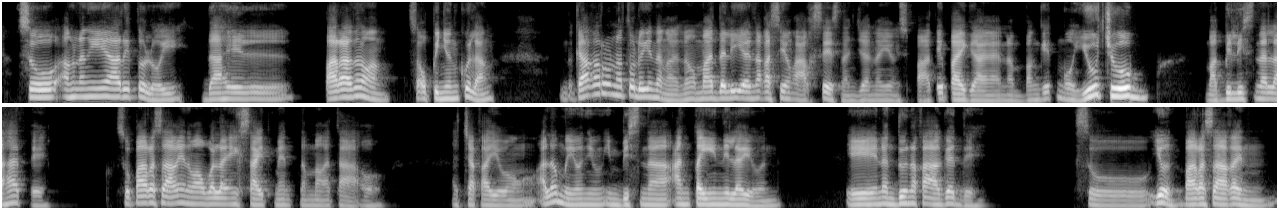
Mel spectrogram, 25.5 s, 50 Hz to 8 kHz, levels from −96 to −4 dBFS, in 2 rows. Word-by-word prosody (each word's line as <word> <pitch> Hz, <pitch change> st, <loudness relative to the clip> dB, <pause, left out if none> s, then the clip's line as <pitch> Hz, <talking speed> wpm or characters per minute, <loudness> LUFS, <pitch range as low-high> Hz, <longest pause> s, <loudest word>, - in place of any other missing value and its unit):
So, 175 Hz, +1 st, +3 dB
ang 180 Hz, 0 st, -1 dB
nangyayari 180 Hz, -1 st, +1 dB
tuloy, 130 Hz, -5 st, -3 dB, 0.2 s
dahil 135 Hz, +2 st, -1 dB, 0.8 s
para 165 Hz, +4 st, +7 dB
ano 200 Hz, -, +1 dB
lang, 135 Hz, -7 st, -1 dB, 0.2 s
sa -, -, -7 dB
opinyon 145 Hz, 0 st, -1 dB
ko 190 Hz, -, +1 dB
lang, 130 Hz, +3 st, -2 dB, 0.7 s
nagkakaroon 235 Hz, -, +1 dB
na 210 Hz, -, -3 dB
tuloy 180 Hz, -3 st, +2 dB
ng 120 Hz, -10 st, -4 dB
ano 135 Hz, +1 st, -6 dB
madalian 150 Hz, +1 st, +1 dB
na 155 Hz, -, -3 dB
kasi 150 Hz, +1 st, -1 dB
yong 140 Hz, -, -8 dB
access. 115 Hz, 0 st, -3 dB
Nandiyan 105 Hz, +2 st, -10 dB
na 110 Hz, -, -10 dB
yong 110 Hz, -2 st, -11 dB
Spotify, 120 Hz, +7 st, -1 dB
gaya 105 Hz, -1 st, -3 dB
ng 105 Hz, -1 st, -11 dB
banggit 135 Hz, +8 st, -8 dB
mo. 125 Hz, -6 st, -6 dB
YouTube, 190 Hz, -, +8 dB, 0.6 s
mabilis 130 Hz, +5 st, -3 dB
na 140 Hz, -, +2 dB
lahat, 150 Hz, +4 st, -2 dB
eh. 105 Hz, -1 st, -9 dB, 0.7 s
So, 145 Hz, -, -7 dB
para 155 Hz, +1 st, +3 dB
sa 155 Hz, -3 st, +2 dB
akin 160 Hz, -1 st, -2 dB
nawawala 135 Hz, -1 st, -1 dB
excitement 120 Hz, -2 st, -4 dB
ng 110 Hz, -, -12 dB
mga 110 Hz, 0 st, -9 dB
tao. 100 Hz, 0 st, -9 dB, 0.7 s
At -, -, -17 dB
tsaka, 115 Hz, -1 st, -3 dB
yung 110 Hz, -1 st, -8 dB
alam 185 Hz, 0 st, 0 dB
mo 130 Hz, -, -2 dB
yun, 125 Hz, 0 st, -3 dB
yung 125 Hz, 0 st, -6 dB
imbis 125 Hz, 0 st, -5 dB
na 120 Hz, -1 st, -2 dB
antayin 130 Hz, -1 st, +2 dB
nila 125 Hz, -2 st, +1 dB
yun, 100 Hz, -1 st, -5 dB, 0.7 s
eh, 130 Hz, +1 st, +2 dB
nandun 145 Hz, +2 st, 0 dB
na -, -, -17 dB
kaagad, 135 Hz, -2 st, +1 dB
eh. 100 Hz, -1 st, -10 dB, 0.9 s
So, 105 Hz, -2 st, -8 dB
yun 145 Hz, -8 st, +2 dB
para 130 Hz, +1 st, +4 dB
sakin, 125 Hz, -6 st, +1 dB
130 Hz, 155 wpm, -23 LUFS, 115-150 Hz, 0.9 s, YouTube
